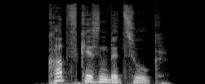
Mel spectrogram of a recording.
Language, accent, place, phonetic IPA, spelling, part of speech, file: German, Germany, Berlin, [ˈkɔp͡fkɪsn̩bəˌt͡suːk], Kopfkissenbezug, noun, De-Kopfkissenbezug.ogg
- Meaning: pillowcase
